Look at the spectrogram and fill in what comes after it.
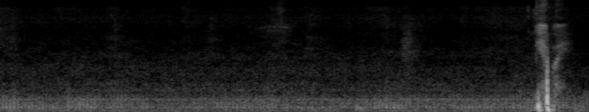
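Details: Domestic cat purring: a steady, low rumbling texture runs through the clip, with a faint voice in places and a sharp, loud knock near the end.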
